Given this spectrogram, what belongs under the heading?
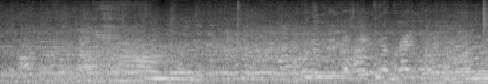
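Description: Cattle at a busy cattle market in Hazratpur low and moo in long drawn tones beneath steady crowd chatter, with several people talking nearby.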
